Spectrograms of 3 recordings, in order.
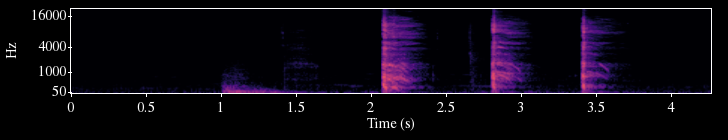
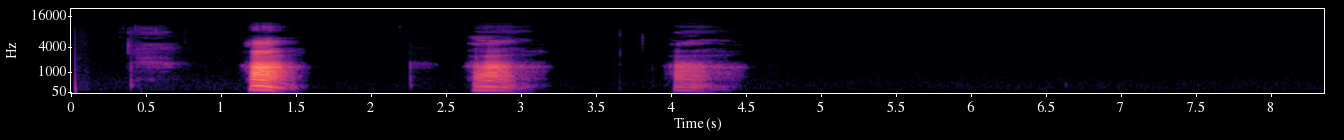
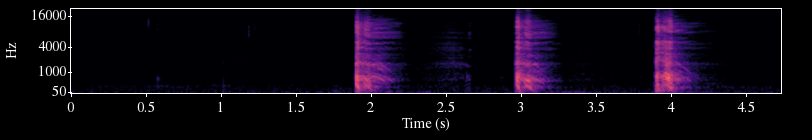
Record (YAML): cough_length: 4.3 s
cough_amplitude: 6228
cough_signal_mean_std_ratio: 0.21
exhalation_length: 8.4 s
exhalation_amplitude: 24725
exhalation_signal_mean_std_ratio: 0.16
three_cough_length: 4.7 s
three_cough_amplitude: 6839
three_cough_signal_mean_std_ratio: 0.22
survey_phase: alpha (2021-03-01 to 2021-08-12)
age: 45-64
gender: Male
wearing_mask: 'No'
symptom_none: true
smoker_status: Never smoked
respiratory_condition_asthma: false
respiratory_condition_other: false
recruitment_source: REACT
submission_delay: 1 day
covid_test_result: Negative
covid_test_method: RT-qPCR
